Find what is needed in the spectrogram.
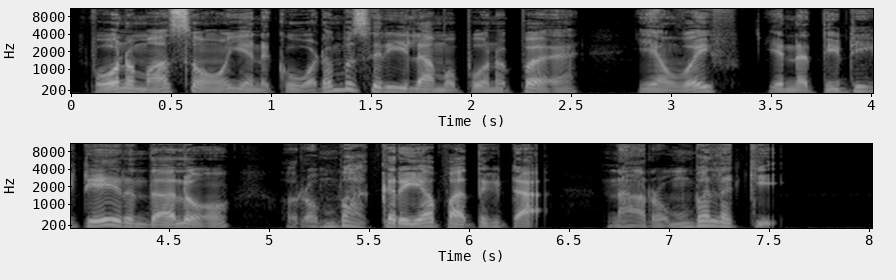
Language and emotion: Tamil, happy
